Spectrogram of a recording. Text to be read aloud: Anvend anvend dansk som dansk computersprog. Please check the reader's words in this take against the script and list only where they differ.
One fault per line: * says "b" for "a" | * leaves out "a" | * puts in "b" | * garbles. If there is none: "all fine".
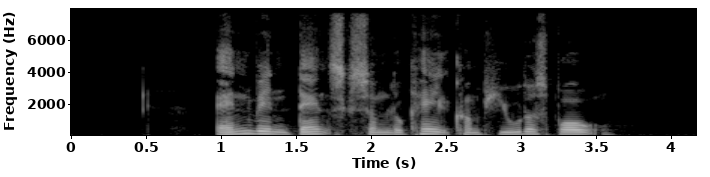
* leaves out "anvend"
* says "lokalt" for "dansk"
